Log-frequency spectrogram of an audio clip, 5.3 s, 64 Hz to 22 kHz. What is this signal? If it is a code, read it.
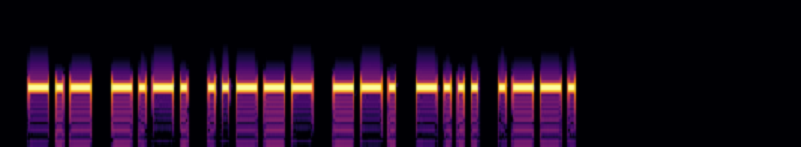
Morse code, heard as a keyed tone, about 26 wpm, 700 Hz. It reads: KC2GBP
